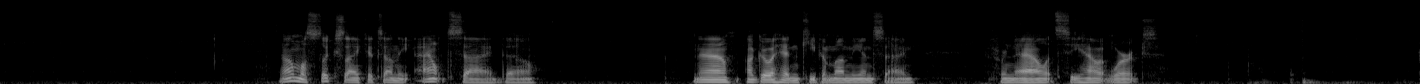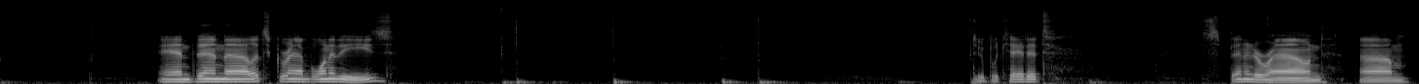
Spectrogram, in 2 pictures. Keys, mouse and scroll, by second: 3.1-3.4 scroll up 2, 3.4 middle click, 6.9 middle click, 7.9 shift+middle click, 8.4-9.0 scroll up 4, 8.9 middle click, 10.9 click, 13.0 KP_Decimal, 13.7-14.1 scroll down 2, 14.2 z, 14.5 middle click, 15.6-16.2 scroll up 2, 16.9 right click, 17.7 middle click, 19.3 ctrl+KP_3, 20.3 KP_5, 21.4 KP_5, 21.8 z, 23.9 shift+d, 24.4 click, 25.1 g, 25.7 click.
